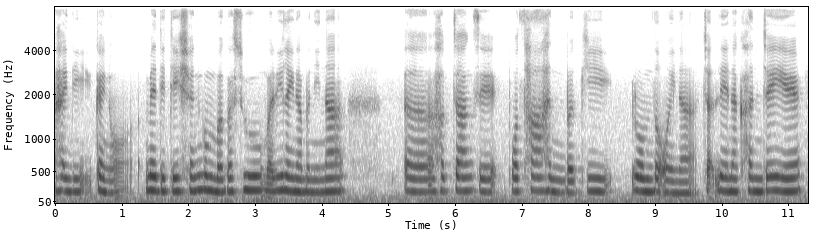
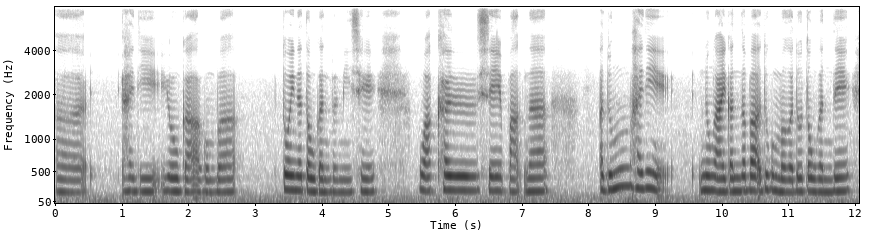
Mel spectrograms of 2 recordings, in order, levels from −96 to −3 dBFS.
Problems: background sounds at intervals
